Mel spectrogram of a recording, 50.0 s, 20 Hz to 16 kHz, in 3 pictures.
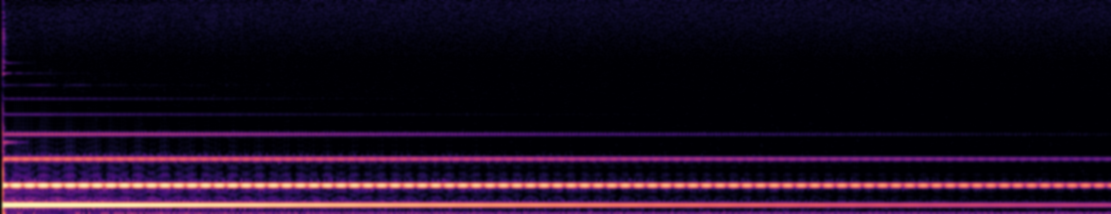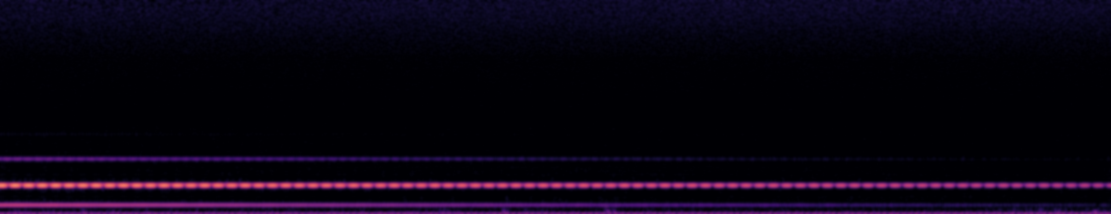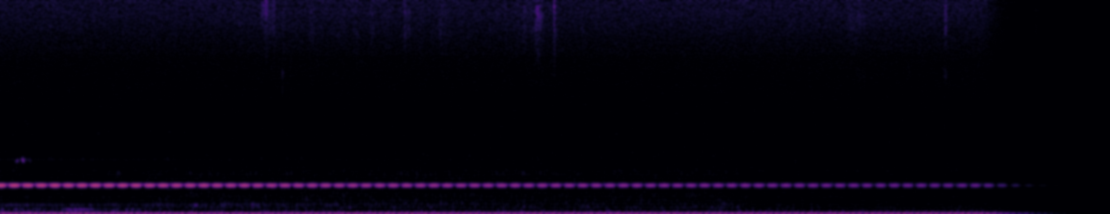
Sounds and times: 0.0s singing bowl - single strike 5.7s
33.5s singing bowl - single strike 34.8s

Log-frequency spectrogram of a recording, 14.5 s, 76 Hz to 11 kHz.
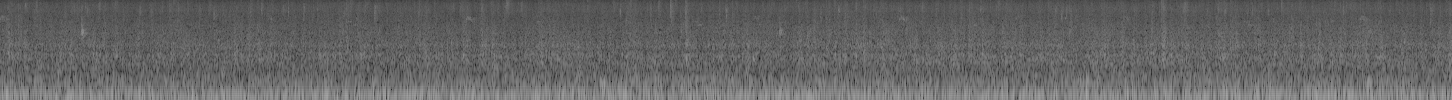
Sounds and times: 0.0s Rain on a Country Porch 14.5s

